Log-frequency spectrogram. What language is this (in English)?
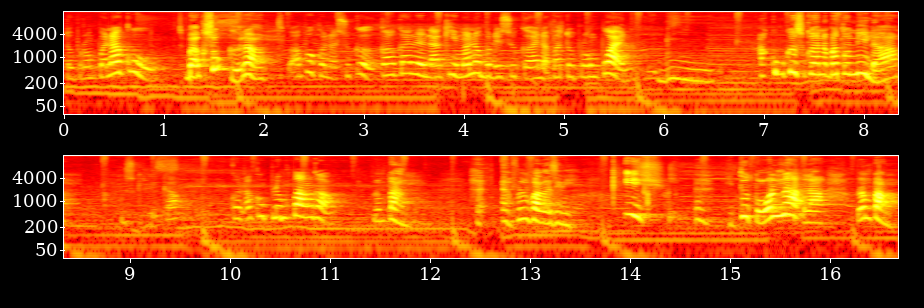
Malay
